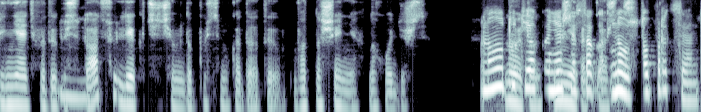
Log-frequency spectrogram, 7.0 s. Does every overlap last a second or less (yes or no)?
no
